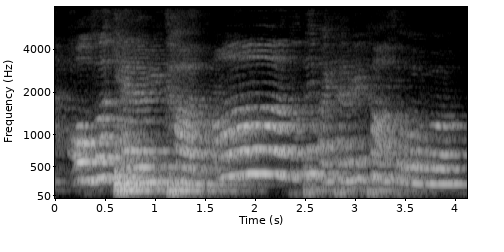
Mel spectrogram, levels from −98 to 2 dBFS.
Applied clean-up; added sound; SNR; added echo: none; none; none; reverberation time 1.3 s.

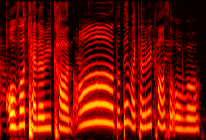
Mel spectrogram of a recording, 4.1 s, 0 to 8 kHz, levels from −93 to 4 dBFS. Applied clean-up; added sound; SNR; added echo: none; none; none; none.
